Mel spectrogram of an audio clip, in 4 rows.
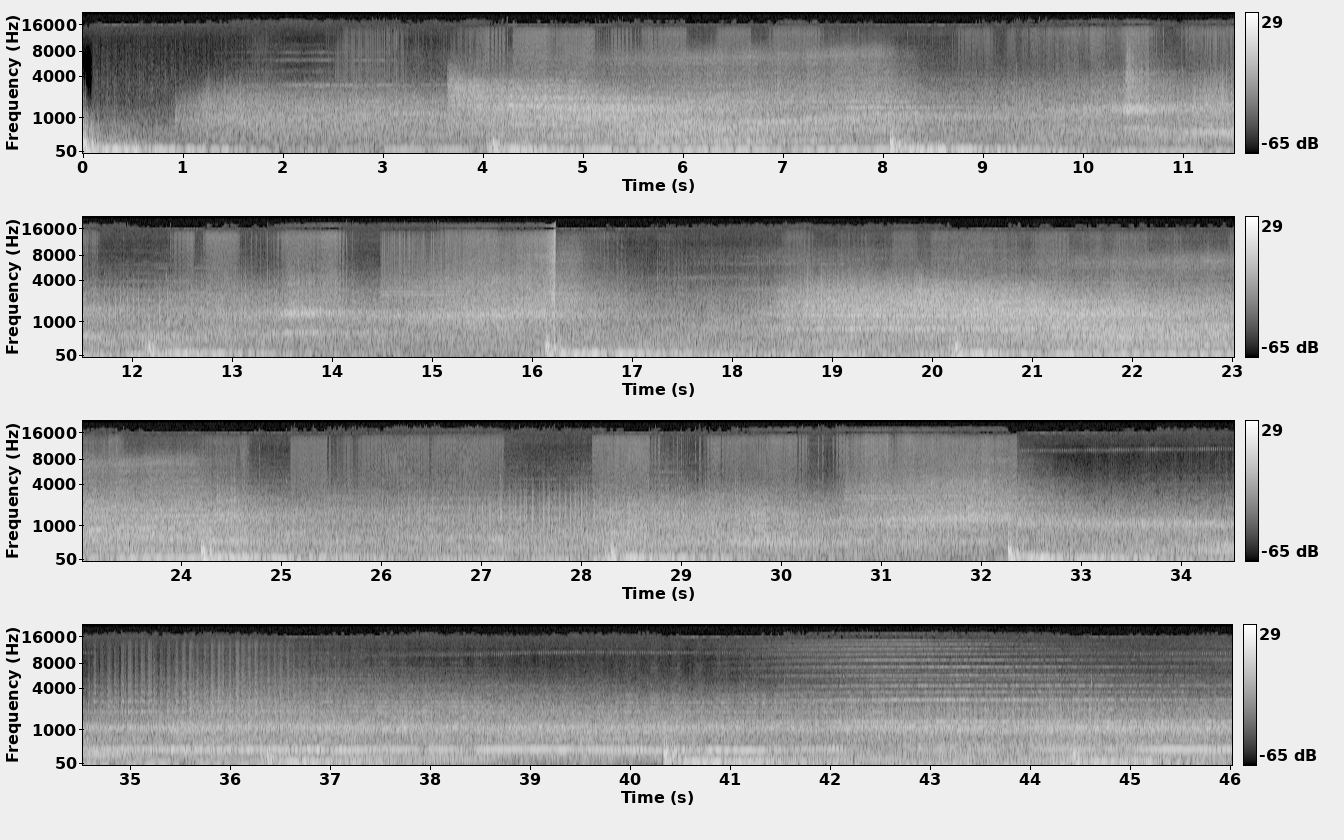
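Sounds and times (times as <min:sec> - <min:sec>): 
enrage drone: 0:00.0 - 0:46.0.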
